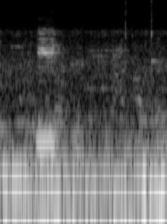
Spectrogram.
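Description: Steady low rumble of outdoor background noise, with one short pitched voice-like sound about half a second in.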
